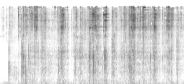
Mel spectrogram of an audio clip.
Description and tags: Looking for knife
